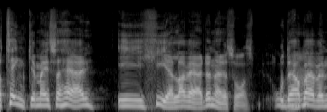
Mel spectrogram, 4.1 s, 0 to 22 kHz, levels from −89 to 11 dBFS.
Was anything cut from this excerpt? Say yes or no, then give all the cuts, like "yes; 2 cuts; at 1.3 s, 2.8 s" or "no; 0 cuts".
no; 0 cuts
